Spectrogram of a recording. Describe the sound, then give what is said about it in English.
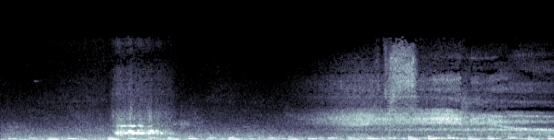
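A car engine rumbles steadily while tires hiss on the road, a brief burst of noise rising early on as a priest pulls off in his car and drives away. “The priest walked out the door, he got into his car, and he drove away.”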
